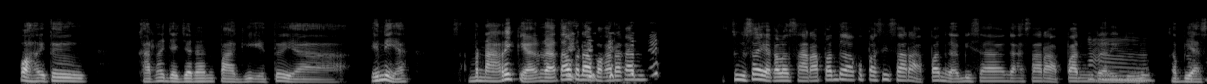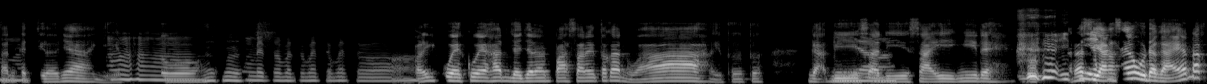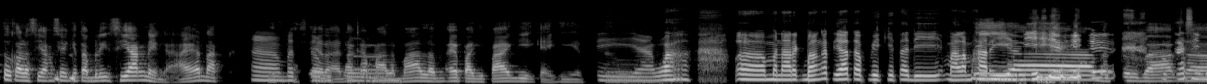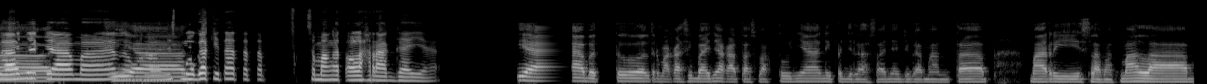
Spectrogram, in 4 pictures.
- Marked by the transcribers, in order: laugh; static; sniff; other background noise; chuckle; chuckle; tapping; drawn out: "Iya"; laugh; tsk; distorted speech
- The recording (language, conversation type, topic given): Indonesian, unstructured, Bagaimana olahraga bisa membuat kamu merasa lebih bahagia?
